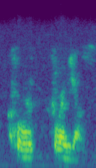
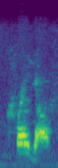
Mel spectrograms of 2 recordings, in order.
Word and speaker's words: Korolev: how to pronounce Sergei Korolev's name. And I'm still going to say it wrong no matter what. But my understanding, and from listening to native speakers, it's closer to Korolov than it is Korolev.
